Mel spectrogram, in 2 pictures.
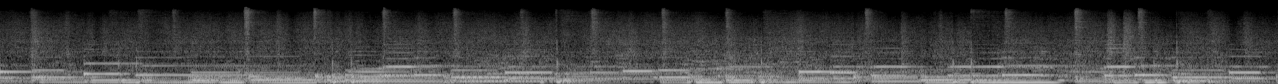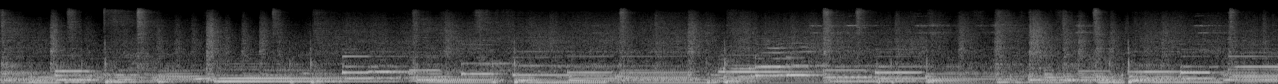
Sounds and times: Strum: 0.0s - 25.5s.

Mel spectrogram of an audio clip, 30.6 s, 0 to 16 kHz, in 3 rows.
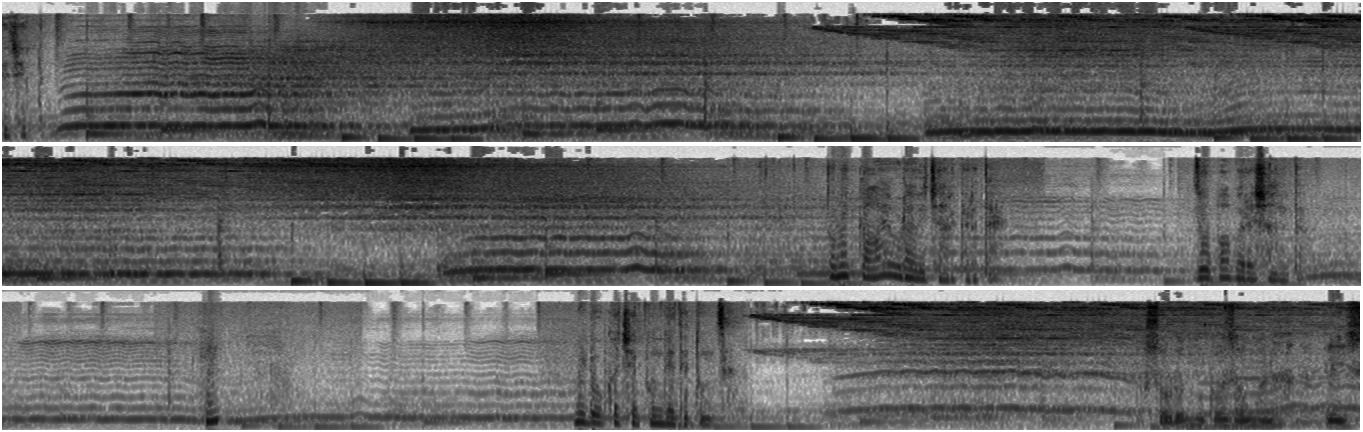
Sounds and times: Music of Bollywood: 0.0s - 30.5s.

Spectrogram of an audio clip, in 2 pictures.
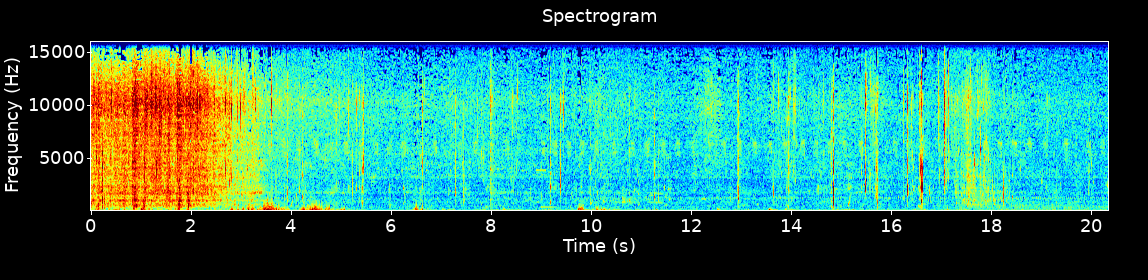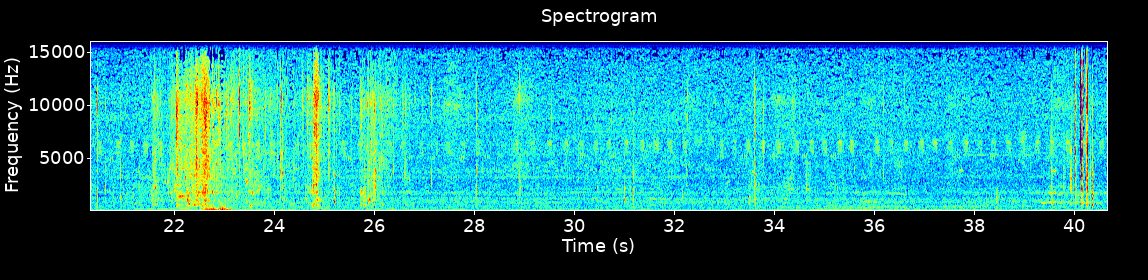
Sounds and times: Outside, rural or natural: 0.0s - 40.6s.

